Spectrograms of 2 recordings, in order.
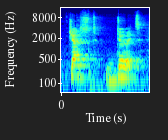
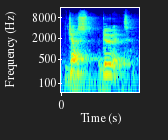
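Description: First: Slow "Just do it."; slow slogan. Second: Slow, slogan-style "Just do it."; Nike slogan. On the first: Teacher repeating the slogan slowly. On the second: Teacher quoting the Nike ad, slow and drawn. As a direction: drawl "Just do it." like the ad tagline. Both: Retold or imitated. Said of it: "Nike, just do it".

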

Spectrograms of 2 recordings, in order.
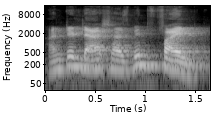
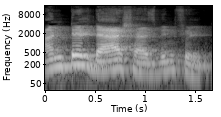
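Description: First: Filed with a long i, as in file; correct word filed. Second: Filled with a short i, as in fill; reading it as filled, with a short i sound; wrong word filled. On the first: Teacher corrects his misreading to students, filed with a long i. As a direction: stress the long i sound in filed. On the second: Teacher reads the wrong word to his students, filled with a short i. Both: Shown as a demonstration. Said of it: "not filled, sir".

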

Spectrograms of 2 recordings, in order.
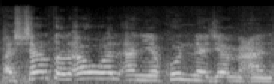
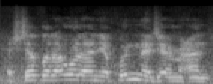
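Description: First: Slow, deliberate, stress on الأول; teacher slowly dictating the first condition to students; slow dictation. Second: Said in the usual way. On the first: Shown as a demonstration. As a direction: spell out الشرط الأول أن يكن جمعا slowly, leaning on الأول. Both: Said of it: "هذا الشرط الأول".

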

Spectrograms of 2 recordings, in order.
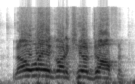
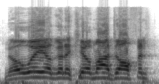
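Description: First: Louder, faster protest. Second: Loud protest. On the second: Gamer protesting loudly. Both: Real, not acted.

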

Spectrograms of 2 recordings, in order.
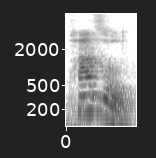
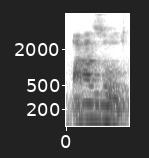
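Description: First: "puzzled" with a puff of air on the p; breathy burst opening "puzzled"; aspirated p. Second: "puzzled" with no puff on the p; unaspirated lip pop opening "puzzled". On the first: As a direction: say "puzzled" as "phuzzled", lips popping air. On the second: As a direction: say "puzzled" with a dry p, close to b. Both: Shown as a demonstration. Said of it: "not puzzled".

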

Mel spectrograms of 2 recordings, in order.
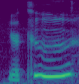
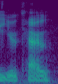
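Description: First: "coo" said Scots-style, rhyming with "moo", high and loud. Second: Said in the usual way. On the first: Shown as a demonstration. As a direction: say "coo" as the Scots word for cow. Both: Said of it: "Your coo".

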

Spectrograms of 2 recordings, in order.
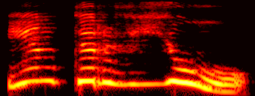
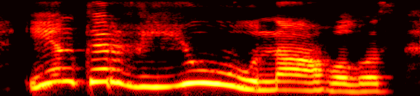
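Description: First: Інтерв'ю drawn out slowly with the final ю stressed, a little louder; teacher models the word after its transcription. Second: Інтерв'ю with the stress leaned on the final ю, slowly; teacher marks the stress in інтерв'ю; stressed ending. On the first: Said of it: "ми його не чітко чуємо". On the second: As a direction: land the weight on the last syllable of Інтерв'ю. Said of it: "у нас ю позначає два звуки". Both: Shown as a demonstration.

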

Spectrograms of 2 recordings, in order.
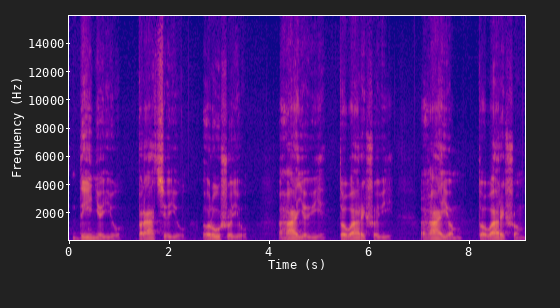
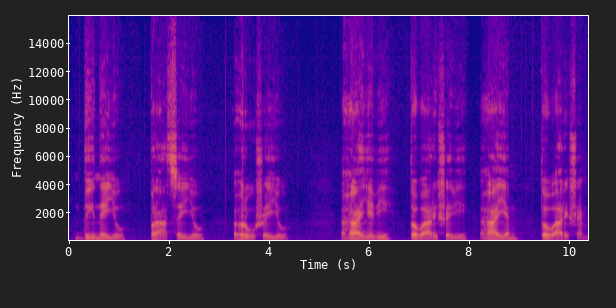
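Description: First: Динею, гаєм, товаришем with "o" for е: dynioyu, hayom, tovaryshom; dialect о endings. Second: Динею, гаєм, товаришем with a clear "e" in the ending: dyneyu, hayem; literary е endings. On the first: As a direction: put an "o" sound in the endings of динею, грушею, гаєм. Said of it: "Вимова тут замість «е» звука «о»". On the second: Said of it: "вимовляється голосний «е»". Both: Shown as a demonstration.

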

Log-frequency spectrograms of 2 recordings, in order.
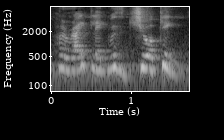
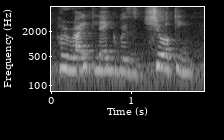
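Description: Both takes have the same delivery.

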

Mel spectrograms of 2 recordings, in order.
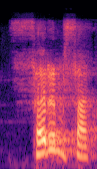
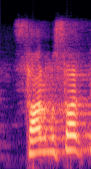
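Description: First: Said in the usual way. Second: "Sarımsak" as sarmısak, slow; wrong pronunciation. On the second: Shown as a demonstration. Teacher demonstrates the common error "Sarımsak", slowly. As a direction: say "Sarımsak" with the vowels swapped, sarmısak. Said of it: "Sarımsak değil".

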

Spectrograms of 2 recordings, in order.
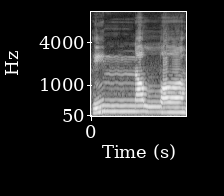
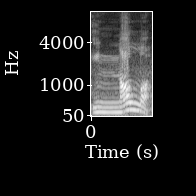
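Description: First: إن الله chanted slowly, long hum on a thin N; correct light noon. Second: إن الله with the noon thickened like the lam; wrong heavy noon. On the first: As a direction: hold the N of إن الله light, then a heavy L. (ترتيل «إن الله» بنون مرققة) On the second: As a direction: darken the N in إن الله. (نطق خاطئ لـ«إن الله» بتفخيم النون) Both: Shown as a demonstration. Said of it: "من غير أن أفخم النون".

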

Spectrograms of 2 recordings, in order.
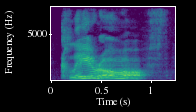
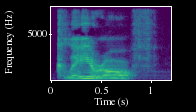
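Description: First: Much louder, higher shout to clear off; angry shout. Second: Barked order to clear off; gruff order. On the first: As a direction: bellow it at the boy, fed up. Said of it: "said Mister Goon". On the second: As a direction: shoo the kids off like a cross policeman. Policeman shoos the children away. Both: Acted.

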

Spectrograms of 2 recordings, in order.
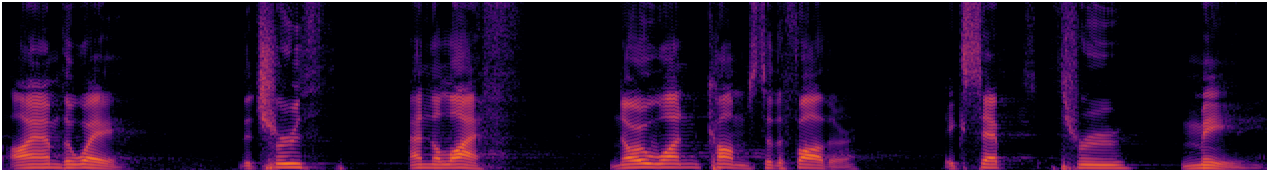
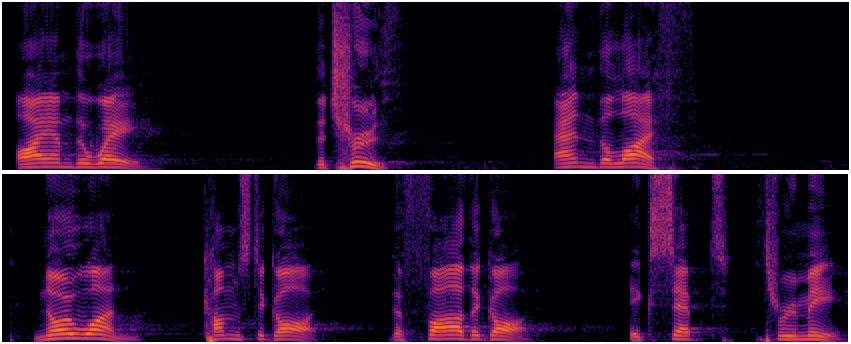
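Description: First: Gentler, unhurried scripture reading; calm, gentle. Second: Slow, deliberate Bible reading with long pauses; firm proclamation, each phrase standing alone; declarative scripture reading. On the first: Retold or imitated. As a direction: say it calmly, leaving space between phrases. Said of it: "probably much more gentle ... just calmly". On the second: Real, not acted. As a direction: proclaim it in separate weighty phrases. First solemn reading of the verse.

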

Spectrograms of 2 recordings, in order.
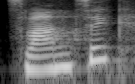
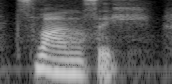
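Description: First: "Zwanzig" ending in k, rising. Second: "zwanzig" ending in a soft ch, lower and softer. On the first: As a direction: say "Zwanzig" with a k at the end. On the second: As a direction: say "zwanzig" with a ch at the end. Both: Shown as a demonstration. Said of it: "las dos son correctas".

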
